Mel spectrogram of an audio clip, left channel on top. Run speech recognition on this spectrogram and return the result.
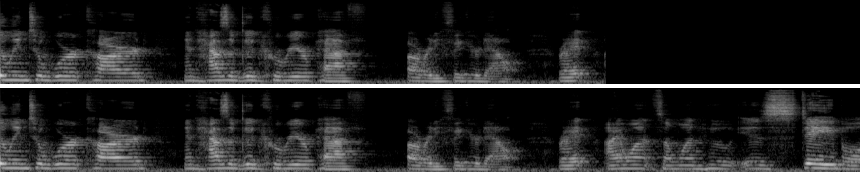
to work hard, and has a good career path already figured out, right? I want someone who is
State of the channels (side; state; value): left; drops out; at 6.1 s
